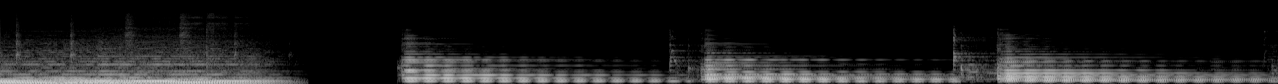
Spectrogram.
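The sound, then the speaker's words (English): The catchy theme tune of the Glenn Beck program plays loud and alone: a dense full-band burst, a brief pause, then ringing distorted guitar chords struck every few seconds, each sustaining and fading. “This is a catchy tune, man. I'm going to be humming this all day long.”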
